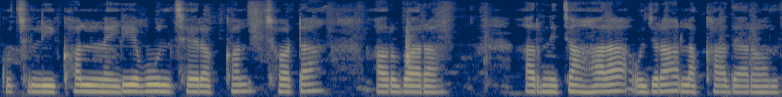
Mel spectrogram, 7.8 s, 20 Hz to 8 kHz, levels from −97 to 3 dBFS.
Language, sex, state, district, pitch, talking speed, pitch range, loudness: Maithili, female, Bihar, Samastipur, 195 Hz, 130 wpm, 190-205 Hz, -34 LUFS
